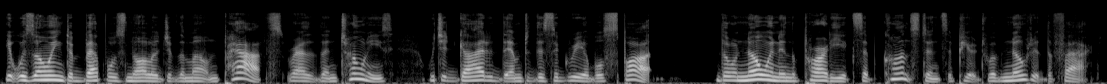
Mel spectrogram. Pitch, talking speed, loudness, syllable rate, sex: 170 Hz, 190 wpm, -21 LUFS, 5.3 syllables/s, female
